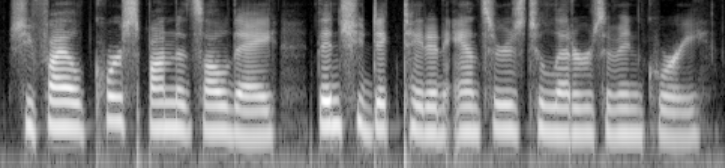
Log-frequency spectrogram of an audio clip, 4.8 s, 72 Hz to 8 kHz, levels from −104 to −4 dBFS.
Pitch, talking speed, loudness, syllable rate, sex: 205 Hz, 160 wpm, -19 LUFS, 5.5 syllables/s, female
